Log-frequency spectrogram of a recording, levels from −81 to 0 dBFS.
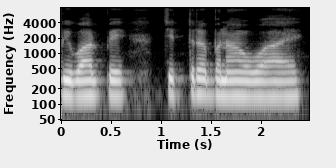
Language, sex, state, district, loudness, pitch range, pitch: Hindi, male, Jharkhand, Ranchi, -16 LUFS, 140-150 Hz, 145 Hz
